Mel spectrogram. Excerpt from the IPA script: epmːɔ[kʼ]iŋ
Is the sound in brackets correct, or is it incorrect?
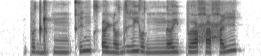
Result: correct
